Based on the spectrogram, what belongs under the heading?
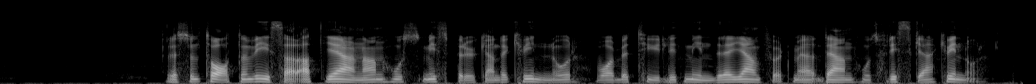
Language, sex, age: Swedish, male, 27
